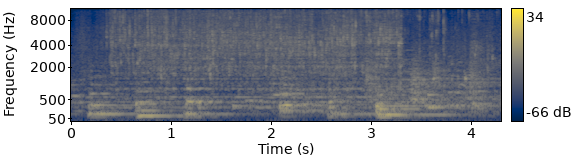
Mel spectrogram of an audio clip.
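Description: Water running from a tap into a cooking pot, about a litre for a vegetable couscous. It makes a steady, continuous splashing rush with a shifting, ringing tone as the pot fills, heard alone.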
